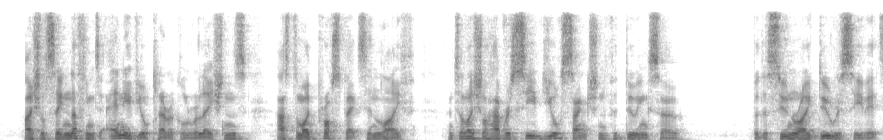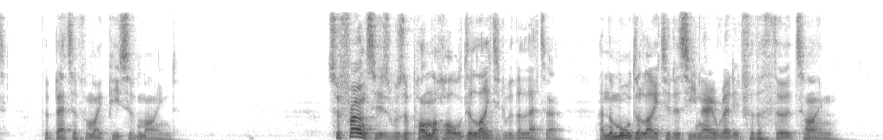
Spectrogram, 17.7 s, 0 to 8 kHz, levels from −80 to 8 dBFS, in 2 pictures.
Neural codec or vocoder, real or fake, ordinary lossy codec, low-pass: none; real; MP3, 64 kbps; 7.2 kHz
